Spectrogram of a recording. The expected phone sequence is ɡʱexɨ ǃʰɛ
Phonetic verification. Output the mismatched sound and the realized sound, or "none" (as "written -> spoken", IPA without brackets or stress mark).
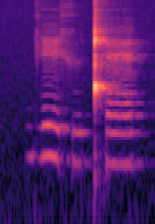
none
